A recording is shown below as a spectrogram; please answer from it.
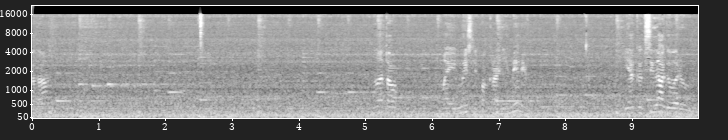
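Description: Steady engine and road rumble inside a semi-truck cab at highway speed, with music and faint voices playing in the background.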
